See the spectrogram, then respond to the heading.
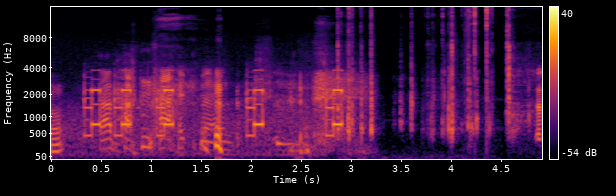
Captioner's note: radios beeping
